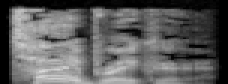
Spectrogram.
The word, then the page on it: tiebreaker: British English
